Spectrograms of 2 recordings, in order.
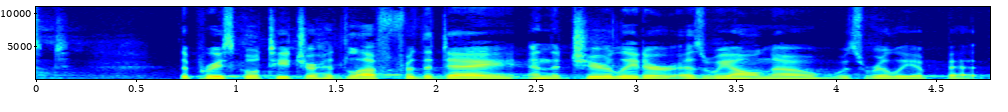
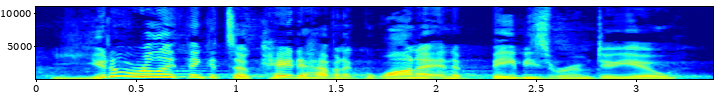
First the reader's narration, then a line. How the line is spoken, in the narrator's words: My voice was rising in pitch with every syllable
